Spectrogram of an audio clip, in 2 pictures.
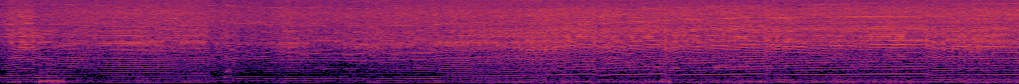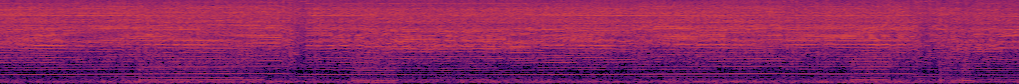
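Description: A racing car engine screams at high revs, dropping in pitch at each upshift and rising again as the car accelerates.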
